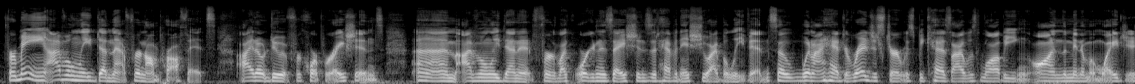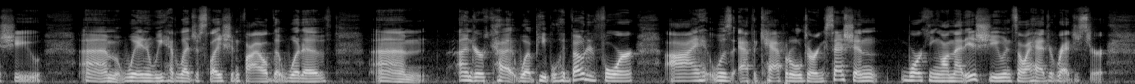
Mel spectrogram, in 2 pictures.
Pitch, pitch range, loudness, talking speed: 160 Hz, 150-175 Hz, -16 LUFS, 210 wpm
